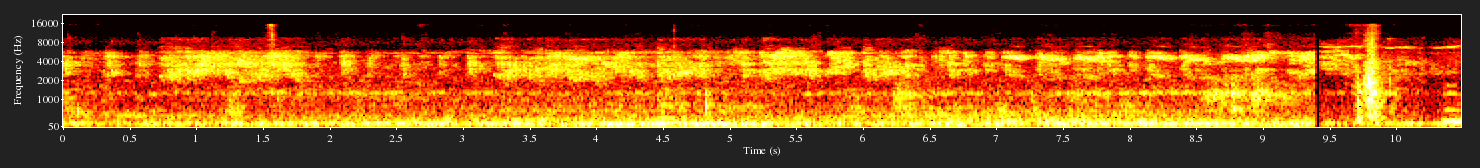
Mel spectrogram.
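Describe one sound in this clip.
Leaves and stems rustle as mangoes are pulled from a bunch.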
